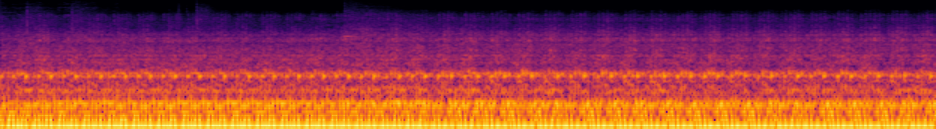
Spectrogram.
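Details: Cummins diesel truck just after P-pump swap: loud idle with rapid uneven tapping, about three per second, from the open intake; not a knock, only because the intake manifold is not fitted yet, and expected to go away once installed.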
